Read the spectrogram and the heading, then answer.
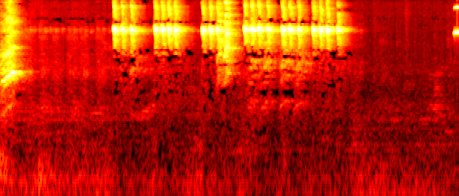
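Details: Blue-crowned hanging parrot voice meant for training songbirds. A rising call opens, then after a pause comes a steady series of six shrill, high, buzzy chirps about half a second apart. A final abrupt note follows a long quiet gap.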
